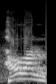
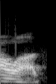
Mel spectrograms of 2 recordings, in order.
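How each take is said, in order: First: The word starts with an h sound. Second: The word starts directly with a vowel. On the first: The speaker calls it wrong. "হাওয়ার না, এটা হাওয়ার না" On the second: The speaker calls it right. "এটা আওয়ার, আ উচ্চারণ আসে"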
